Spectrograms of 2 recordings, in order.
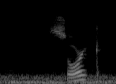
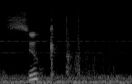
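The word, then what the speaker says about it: Souq: Sork? No, there's no R in that. It's like S-O-U-Q. So Souk.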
